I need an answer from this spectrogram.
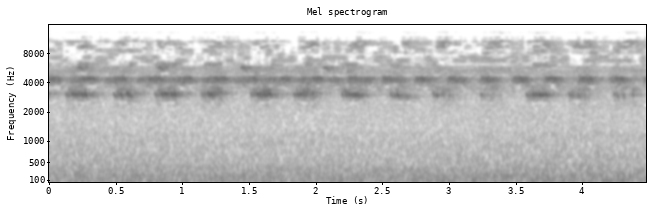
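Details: Nighttime cricket chirps, bright and ringing, coming in quick regular pulses, about three each second, above a muffled low-frequency rumble.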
